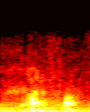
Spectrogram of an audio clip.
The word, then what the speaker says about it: Potiphar: Potiphar. – Yeah. – Potiphar? – Uh-huh.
